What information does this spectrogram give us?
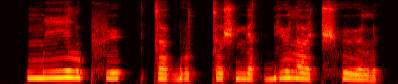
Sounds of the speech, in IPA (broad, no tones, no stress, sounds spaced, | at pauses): ŋ͡m iː l u p f y | t œ ɡ͡b u tː ɵ ʃ mʲ ɑ t bʲ ʉ l œ t͡ʃʰ ʉ l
